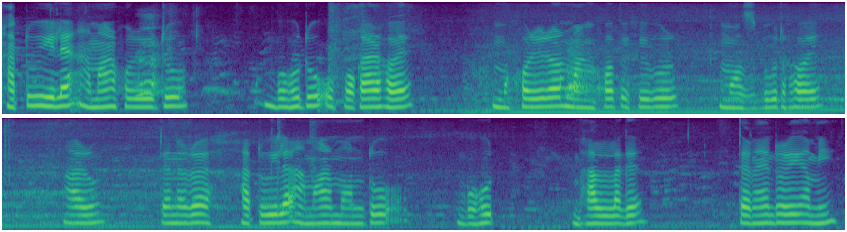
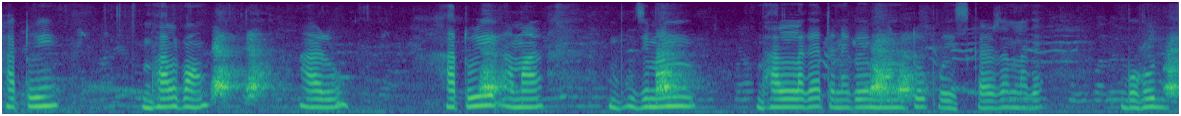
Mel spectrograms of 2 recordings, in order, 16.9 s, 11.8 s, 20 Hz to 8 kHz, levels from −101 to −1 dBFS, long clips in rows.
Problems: constant background noise, background conversations at intervals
